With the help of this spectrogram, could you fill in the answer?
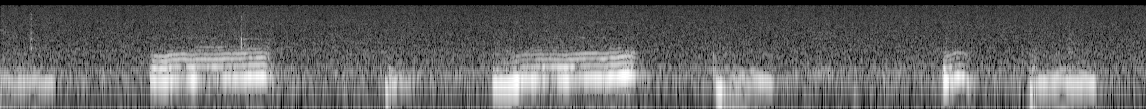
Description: My cat is snoring :O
